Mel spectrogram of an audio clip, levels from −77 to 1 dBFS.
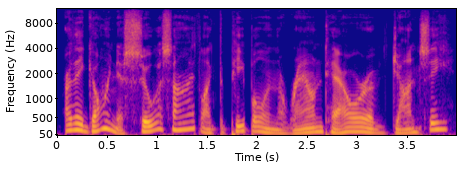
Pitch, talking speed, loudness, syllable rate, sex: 125 Hz, 210 wpm, -18 LUFS, 5.3 syllables/s, male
